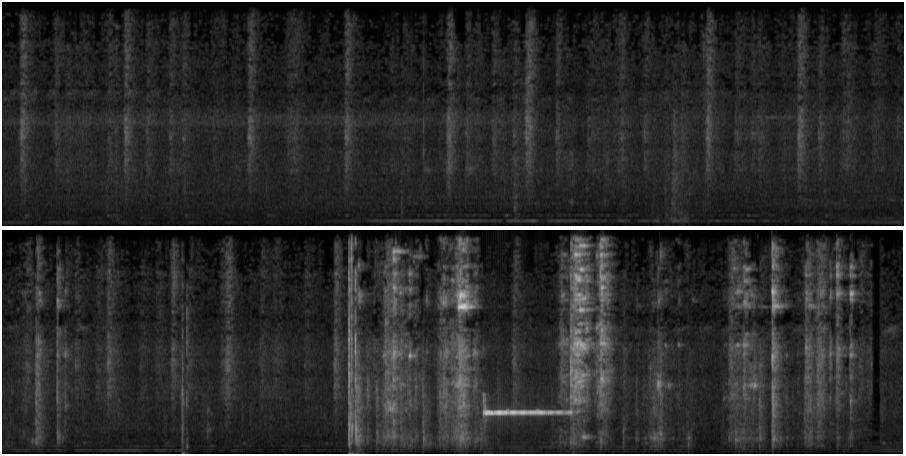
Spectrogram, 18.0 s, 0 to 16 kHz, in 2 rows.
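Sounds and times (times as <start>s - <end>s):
metal hand tools clinking: 9.1s - 10.3s, 12.4s - 17.8s
scraping and clattering: 12.4s - 14.0s, 14.6s - 17.8s
short high-pitched squeak: 13.8s - 15.0s.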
